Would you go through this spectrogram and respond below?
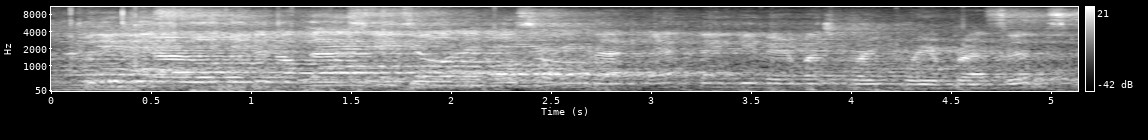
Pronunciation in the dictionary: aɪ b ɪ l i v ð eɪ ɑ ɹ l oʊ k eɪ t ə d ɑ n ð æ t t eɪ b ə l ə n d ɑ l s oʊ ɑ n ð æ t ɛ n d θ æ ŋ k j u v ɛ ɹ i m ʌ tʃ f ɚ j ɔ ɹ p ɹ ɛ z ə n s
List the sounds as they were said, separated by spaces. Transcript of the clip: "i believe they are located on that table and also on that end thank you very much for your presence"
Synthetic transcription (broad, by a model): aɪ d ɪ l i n ɑ ɹ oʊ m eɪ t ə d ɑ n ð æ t s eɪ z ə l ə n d ɑ l s oʊ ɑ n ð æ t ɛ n θ æ ŋ k j u v ɛ ɹ i m ʌ tʃ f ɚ j ɔ ɹ p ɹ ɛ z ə n s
